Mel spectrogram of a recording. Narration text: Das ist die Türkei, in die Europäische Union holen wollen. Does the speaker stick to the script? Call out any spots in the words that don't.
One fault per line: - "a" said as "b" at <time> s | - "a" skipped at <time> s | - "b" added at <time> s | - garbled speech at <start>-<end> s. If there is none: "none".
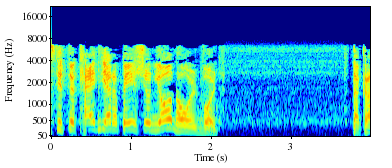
none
